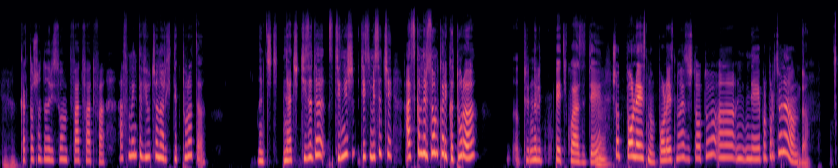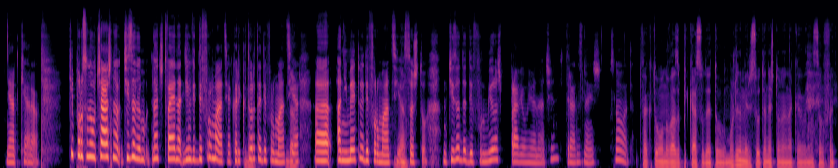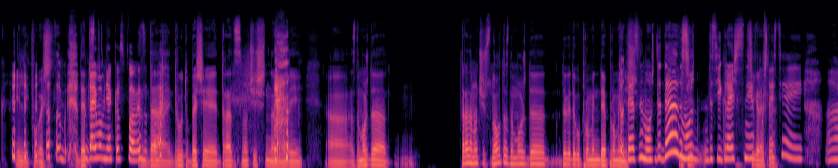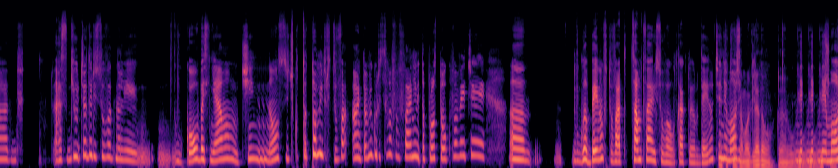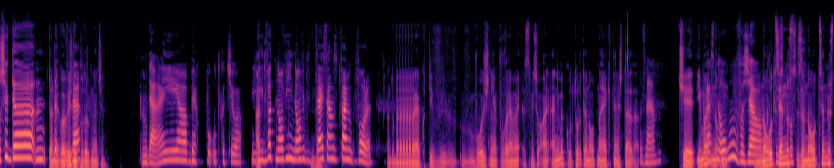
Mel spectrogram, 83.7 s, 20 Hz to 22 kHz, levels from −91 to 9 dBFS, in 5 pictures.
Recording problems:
audio stuttering; at 55 s, at 1:06 and at 1:15

